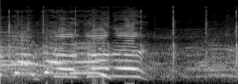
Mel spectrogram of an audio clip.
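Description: A man's loud voice calling out in long, drawn-out syllables over arena crowd noise. It stops about one and a half seconds in, leaving the crowd's murmur.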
